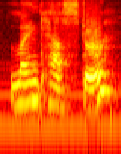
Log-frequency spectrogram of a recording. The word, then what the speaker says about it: Lancaster: is Hannah reporting from her first night at Lancaster University or as it turns out it's pronounced over here Lancaster and oh God it's been kind of an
